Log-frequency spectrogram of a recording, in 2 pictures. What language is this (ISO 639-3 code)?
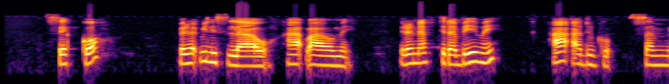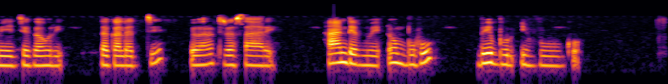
ful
